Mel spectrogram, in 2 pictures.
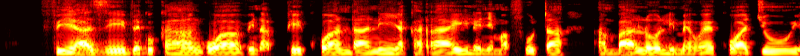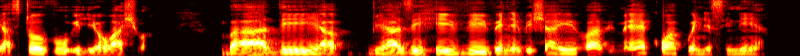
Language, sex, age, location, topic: Swahili, male, 18-24, Mombasa, agriculture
